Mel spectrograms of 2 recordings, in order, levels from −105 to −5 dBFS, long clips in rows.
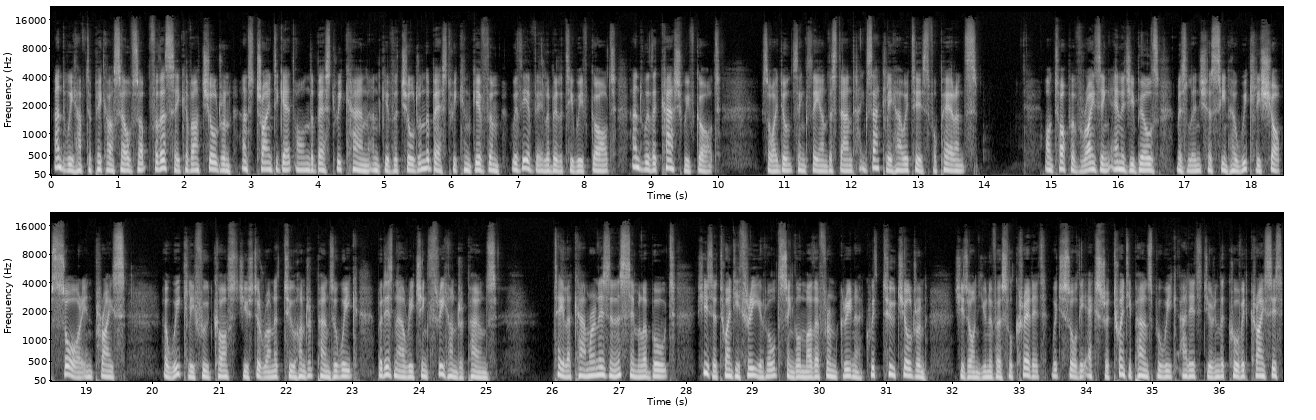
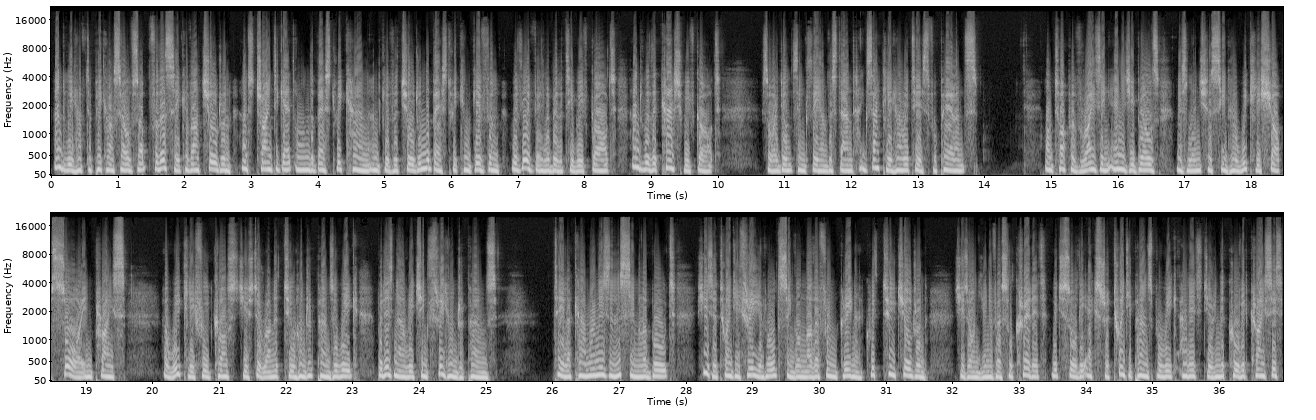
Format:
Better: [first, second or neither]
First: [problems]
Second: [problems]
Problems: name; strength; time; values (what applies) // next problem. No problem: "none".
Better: first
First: none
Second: distortion; heavy; 7 dB below the speech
